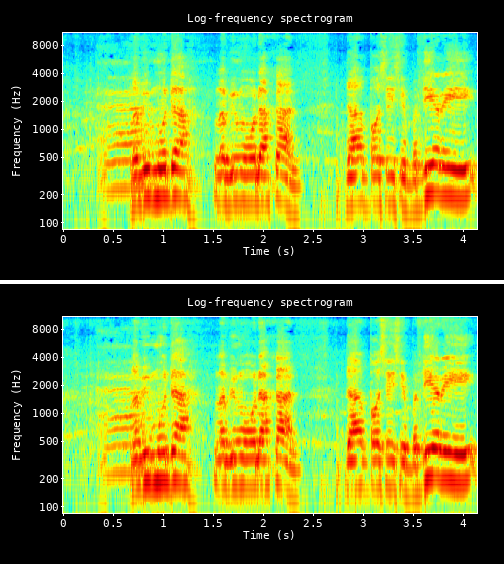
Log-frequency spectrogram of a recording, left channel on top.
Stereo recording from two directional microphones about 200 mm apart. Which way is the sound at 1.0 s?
10° right (ahead or behind).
